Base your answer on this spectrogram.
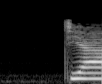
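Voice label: "jia" first tone, pinyin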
